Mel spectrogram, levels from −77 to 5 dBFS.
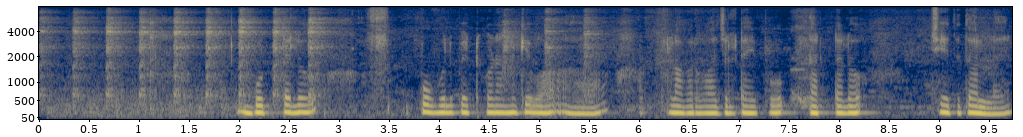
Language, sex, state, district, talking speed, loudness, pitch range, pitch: Telugu, female, Andhra Pradesh, Krishna, 35 wpm, -16 LUFS, 175-185 Hz, 180 Hz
